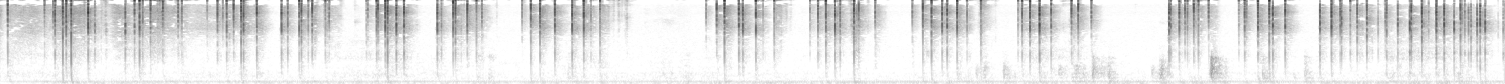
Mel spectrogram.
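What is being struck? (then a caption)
Ceramic floor tile. Long white acrylic nails on both hands tap and scratch across large, flat, solid ceramic floor tiles with grout lines. Rapid bursts of bright, sharp clicks and light scratching come in clusters separated by brief pauses, over a faint steady low hum. Each tap is dry and dies away almost instantly.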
